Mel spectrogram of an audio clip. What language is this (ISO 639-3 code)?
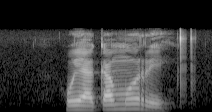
nso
